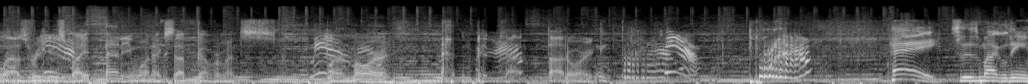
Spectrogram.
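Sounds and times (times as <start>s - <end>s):
speech: 0.2s - 8.2s, 8.9s - 10.2s
people imitating a cat meowing: 0.3s - 1.0s, 3.0s - 3.9s, 4.6s - 5.4s, 6.1s - 8.2s.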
